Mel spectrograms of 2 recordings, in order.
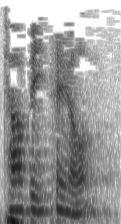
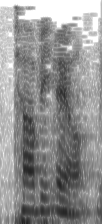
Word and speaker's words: Tavi'el: But the way it normally would be pronounced, the name of this imposter is Tavi'el. Tavi'el, meaning God is good.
